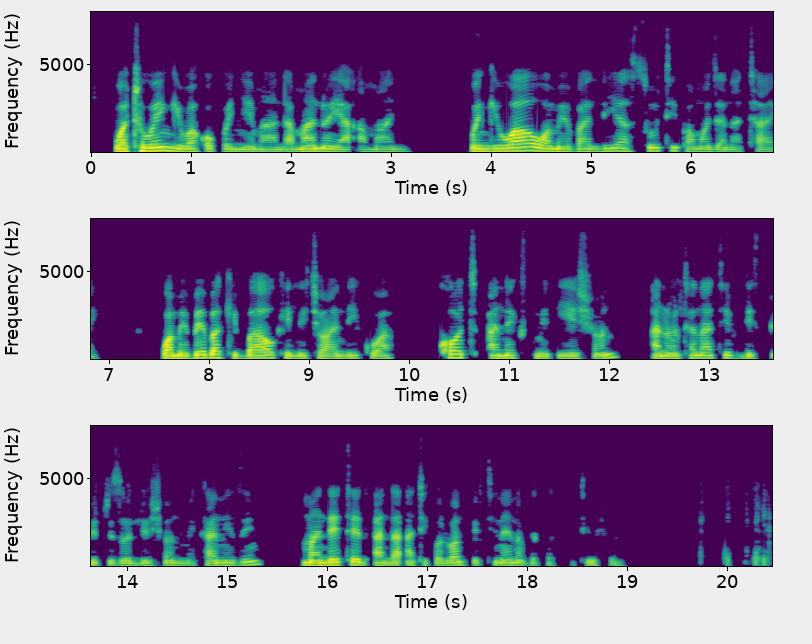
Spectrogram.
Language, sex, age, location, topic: Swahili, female, 25-35, Kisumu, government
